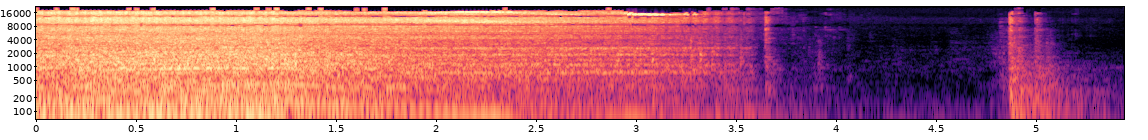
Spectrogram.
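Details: 1965 Chevy C10, sitting since 1994, first run: runs fast instead of idling, sags and dies within three seconds; throttle return spring removed earlier during fuel hose work, gas pedal sticking.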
